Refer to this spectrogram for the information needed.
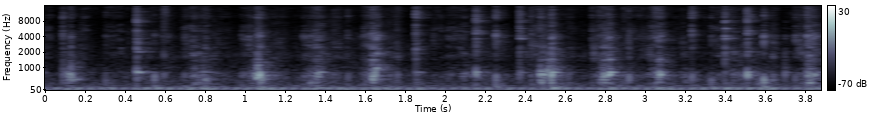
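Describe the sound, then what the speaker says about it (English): Cornbread batter with one egg being stirred in a bowl, a utensil clinking and scraping against the side in a steady, quick rhythm of close, repeated taps over a low background hum. "And we'll put that right in there like that, and just mix it up."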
